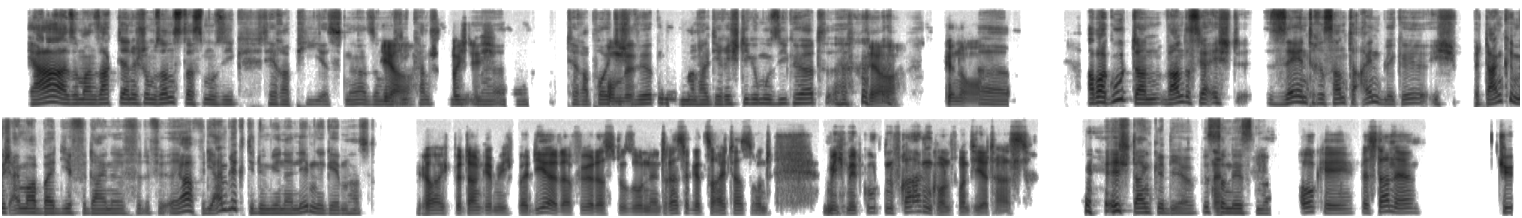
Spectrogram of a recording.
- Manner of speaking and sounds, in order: chuckle; chuckle
- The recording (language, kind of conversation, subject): German, podcast, Wie gehst du mit Stress im Alltag um?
